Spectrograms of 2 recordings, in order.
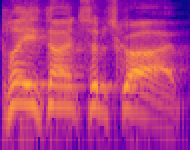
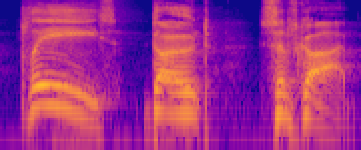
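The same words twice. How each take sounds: First: Said in the usual way. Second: "Please don't subscribe" drawn out slowly, word by word; slow emphatic plea. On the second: Real, not acted. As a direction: stretch "Please", pause, then "don't subscribe".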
